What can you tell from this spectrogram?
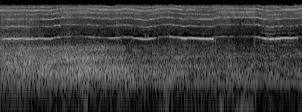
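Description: Handheld power cutting tool running with a high, steady whine, its pitch dipping briefly several times as it bites into the plastic front bumper end to trim clearance for larger tyres.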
